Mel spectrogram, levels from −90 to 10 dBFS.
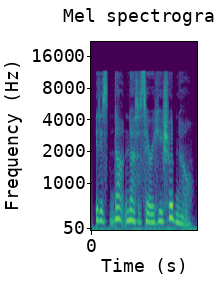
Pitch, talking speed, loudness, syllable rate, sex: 185 Hz, 200 wpm, -18 LUFS, 5.4 syllables/s, female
